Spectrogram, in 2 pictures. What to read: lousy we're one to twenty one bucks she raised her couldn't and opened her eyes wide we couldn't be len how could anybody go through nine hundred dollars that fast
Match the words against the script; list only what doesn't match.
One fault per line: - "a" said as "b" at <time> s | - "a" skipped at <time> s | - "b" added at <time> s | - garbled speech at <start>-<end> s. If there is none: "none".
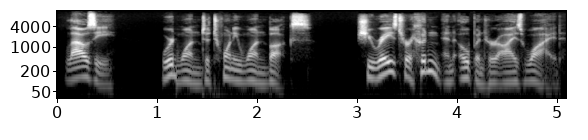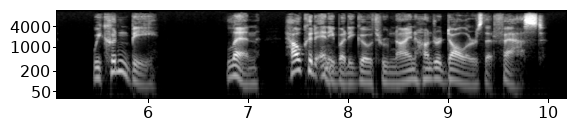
none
